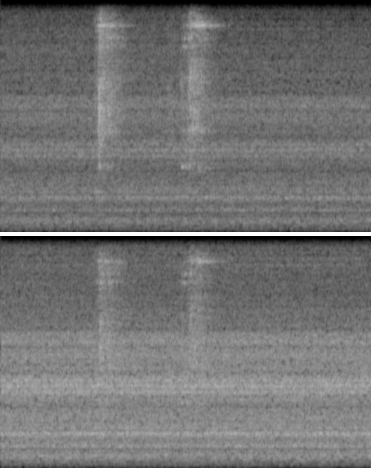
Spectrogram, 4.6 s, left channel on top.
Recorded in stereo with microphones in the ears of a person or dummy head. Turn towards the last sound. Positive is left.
turn(degrees=10)  # may be behind; listen again after turning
